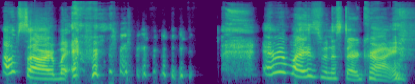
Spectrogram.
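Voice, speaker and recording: Laughing, animated reaction host woman. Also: high-pitched, slow. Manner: expressive, laughs often, exclamatory. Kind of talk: casual reaction commentary.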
